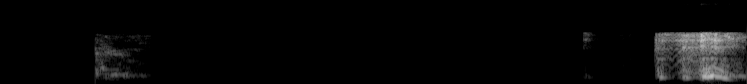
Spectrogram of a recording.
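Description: sneeze

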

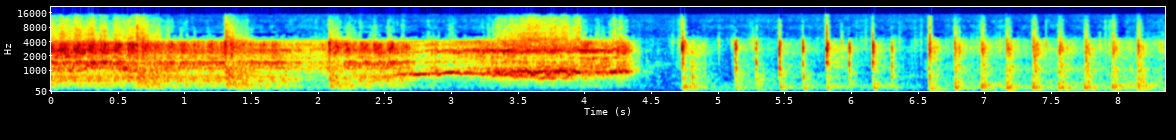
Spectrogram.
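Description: pounding on a door

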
